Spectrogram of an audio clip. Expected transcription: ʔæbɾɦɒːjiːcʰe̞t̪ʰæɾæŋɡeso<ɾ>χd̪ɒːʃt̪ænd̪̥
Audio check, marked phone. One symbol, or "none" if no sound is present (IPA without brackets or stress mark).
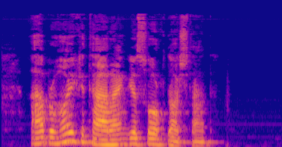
ɾ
